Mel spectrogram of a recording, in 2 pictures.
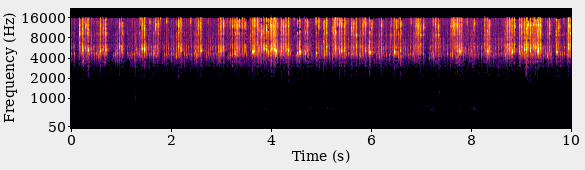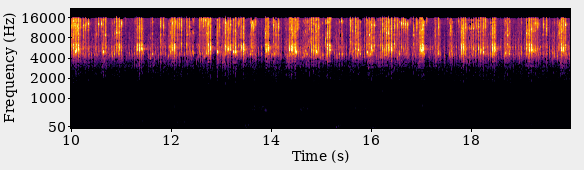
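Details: Live crickets chirping continuously for a full stretch, dense high-pitched trilled pulses overlapping in rapid irregular bursts, a steady shimmering insect chorus with no other sounds.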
